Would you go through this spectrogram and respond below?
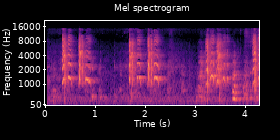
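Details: Buddy, a four-year-old pet terrier indoors, tries to bark at a laser he wants to chase while holding a squeaky toy in his mouth; short, sharp squeaky bursts come in clusters of two or three, with quiet pauses between.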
